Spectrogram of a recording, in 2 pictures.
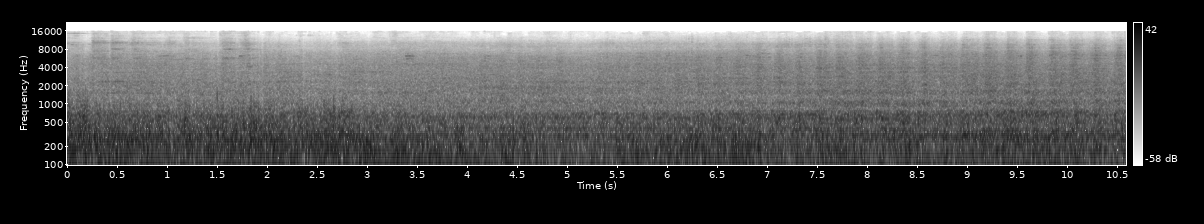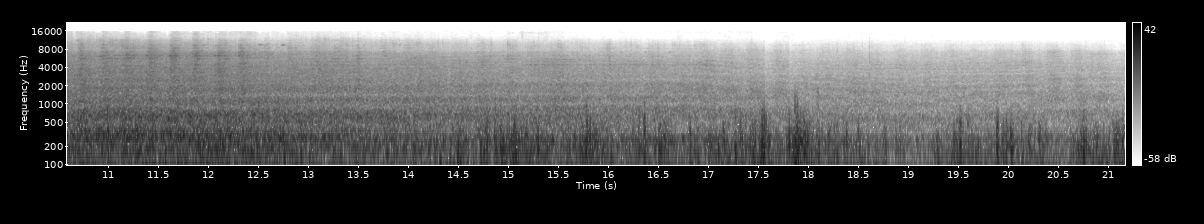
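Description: Freight train of autorack cars rolling past at close range: a steady rumble and rattle of steel wheels on the rails. It fades over the last several seconds as the end of the train passes and moves away, leaving uneven gusty noise near the end.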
